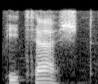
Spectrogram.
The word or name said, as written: Pitesti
